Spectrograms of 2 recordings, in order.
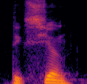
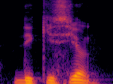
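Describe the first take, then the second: First: The double consonant is said without a vowel. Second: A vowel is inserted between the two consonants.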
